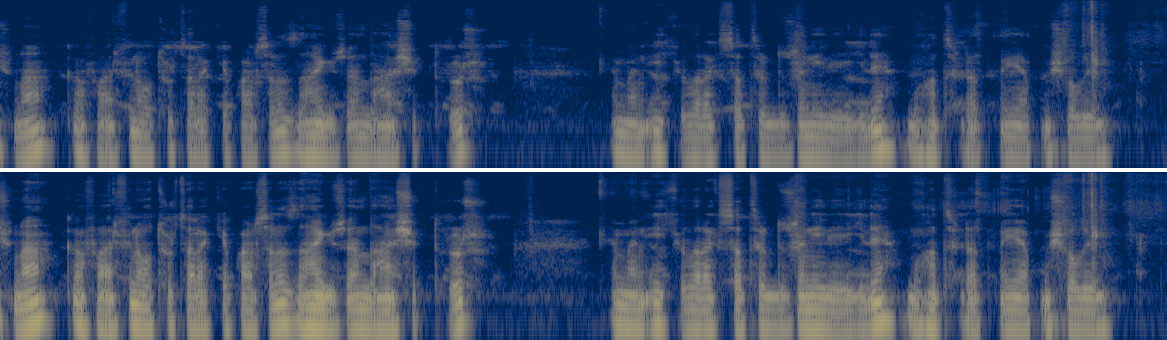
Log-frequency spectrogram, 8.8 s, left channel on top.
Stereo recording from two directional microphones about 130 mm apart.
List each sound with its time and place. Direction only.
0.0 s speech: 45° right (ahead or behind)
4.6 s speech: 20° right (ahead or behind)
